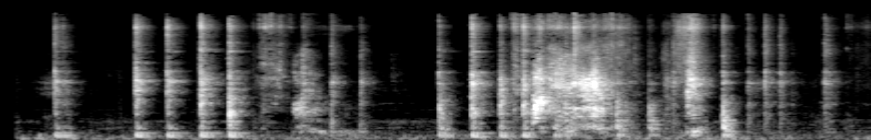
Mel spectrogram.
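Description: A small Maltese dog barks angrily in sharp, rapid bursts with a harsh, rasping edge.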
